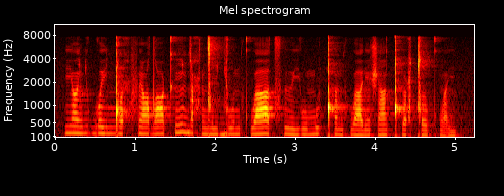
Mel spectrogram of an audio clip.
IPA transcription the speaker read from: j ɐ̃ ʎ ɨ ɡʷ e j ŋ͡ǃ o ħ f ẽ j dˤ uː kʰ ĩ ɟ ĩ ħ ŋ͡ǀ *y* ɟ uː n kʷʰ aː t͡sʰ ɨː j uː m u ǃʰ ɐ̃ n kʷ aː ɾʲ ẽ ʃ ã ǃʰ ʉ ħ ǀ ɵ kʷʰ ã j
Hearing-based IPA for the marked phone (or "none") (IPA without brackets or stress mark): i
